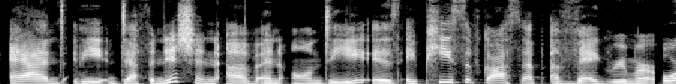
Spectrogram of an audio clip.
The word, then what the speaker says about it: on-dit: things I've been reading obviously on D was not pronounced on dit uh like I thought it was so I reached out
